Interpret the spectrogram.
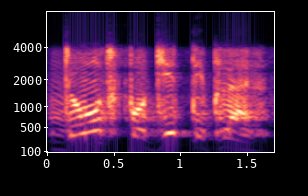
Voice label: radio lock n load; Counter Strike Model Pack; CS:GO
